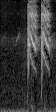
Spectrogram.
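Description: An Indian ringneck parakeet gives two quick, harsh, high squawks, each falling slightly in pitch, with a faint low room hum behind.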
